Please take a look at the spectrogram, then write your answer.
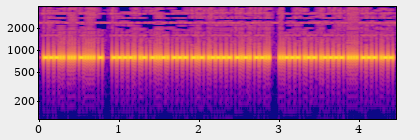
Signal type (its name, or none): Morse code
